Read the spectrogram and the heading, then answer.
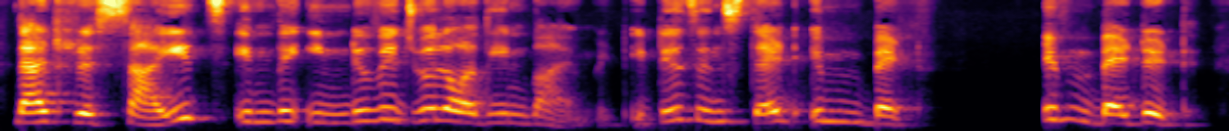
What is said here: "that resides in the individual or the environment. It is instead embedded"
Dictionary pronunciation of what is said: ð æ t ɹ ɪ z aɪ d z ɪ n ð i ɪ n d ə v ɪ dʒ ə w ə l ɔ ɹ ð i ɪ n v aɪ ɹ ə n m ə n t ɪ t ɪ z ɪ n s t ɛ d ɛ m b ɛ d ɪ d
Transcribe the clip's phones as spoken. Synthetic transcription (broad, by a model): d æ t ɹ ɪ s aɪ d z ɪ n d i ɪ n d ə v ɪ dʒ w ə l ɔ ɹ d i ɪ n v aɪ ə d m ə n t ɪ t ɪ z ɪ n s t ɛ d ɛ m b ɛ d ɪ d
